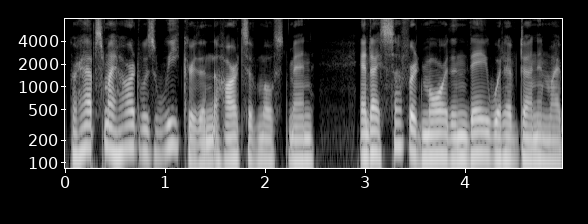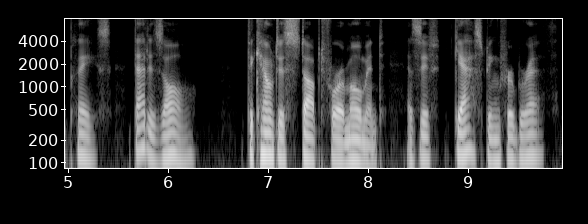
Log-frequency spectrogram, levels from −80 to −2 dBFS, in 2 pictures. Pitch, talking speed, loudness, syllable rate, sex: 115 Hz, 225 wpm, -22 LUFS, 5.5 syllables/s, male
